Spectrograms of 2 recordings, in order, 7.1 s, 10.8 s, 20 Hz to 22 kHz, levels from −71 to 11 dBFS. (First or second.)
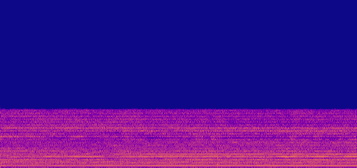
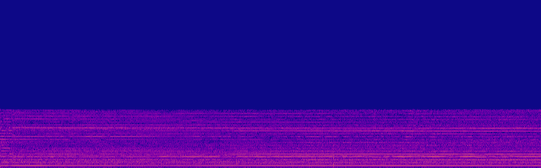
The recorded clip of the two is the second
